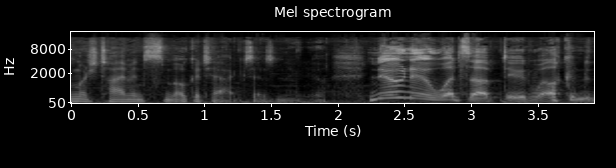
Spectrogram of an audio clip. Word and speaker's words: Nuno: be a manager and yes his name is pronounced as nunu but this was a recurrent bug since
